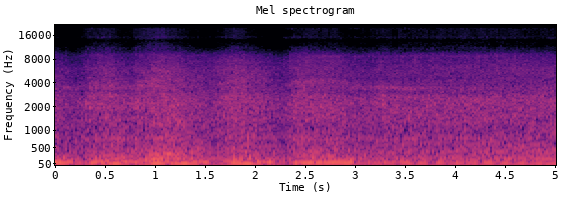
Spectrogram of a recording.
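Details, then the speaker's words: 1972 Range Rover Classic Suffix A, first start after recommissioning, cold and smoky: it picks up cleanly on quick throttle blips and settles to a steady low rumble with no misses. A knocking is thought to be the exhaust banging; otherwise healthy. "fantastic sounds healthy it's really good"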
